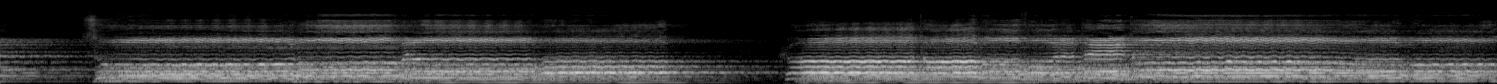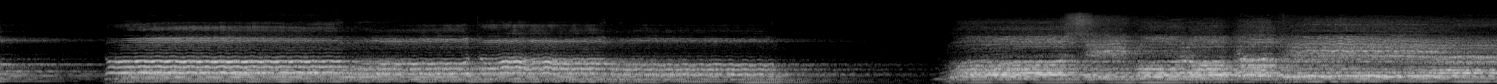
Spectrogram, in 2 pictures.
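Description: Background vocal music: singing with vibrato in long phrases about eight seconds each, every phrase fading away before the next begins.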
